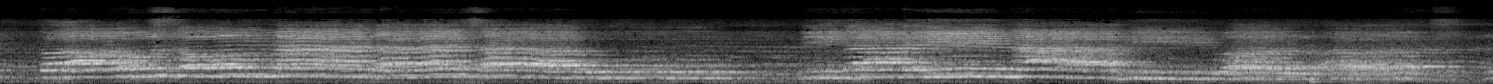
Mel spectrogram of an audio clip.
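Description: A group of young girls singing together in unison, in two long phrases with a short break about eight seconds in.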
